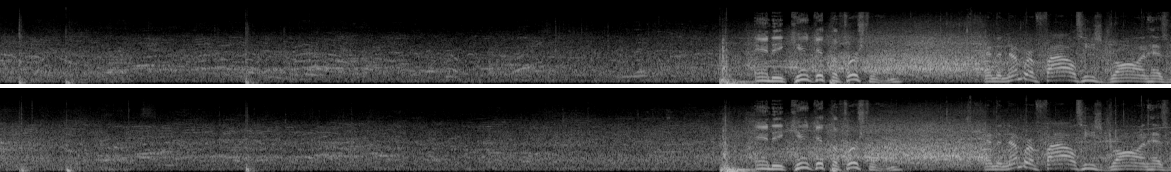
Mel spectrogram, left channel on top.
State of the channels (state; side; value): normal; both; correlation 0.47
